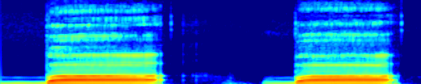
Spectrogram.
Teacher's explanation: یہ ہونٹ کے اندرونی حصے سے، ہونٹ کے 2 حصے ہوتے ہیں، ایک ہونٹ کا بیرونی باہر والا حصہ ہوتا ہے اور ایک ہونٹ کا اندرونی حصہ ہوتا ہے جو تر اور گیلا حصہ کہلاتا ہے۔ تو با دونوں ہونٹ جب مل جائیں گے اور اندرونی حصے ملیں گے، یعنی گیلے حصے، تر والے حصے جب آپس میں ملیں گے تو اس وقت یہ با ادا ہوگی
